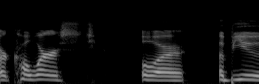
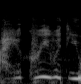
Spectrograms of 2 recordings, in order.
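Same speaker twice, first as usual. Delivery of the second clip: whisper, much higher pitch; 7 semitones higher than usual. Retelling a rumored phone-call story about a woman, retold whisper. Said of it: "a woman whispers".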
